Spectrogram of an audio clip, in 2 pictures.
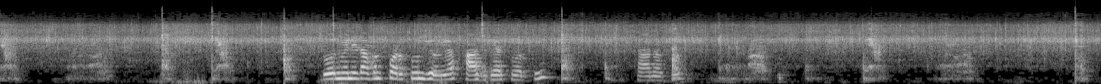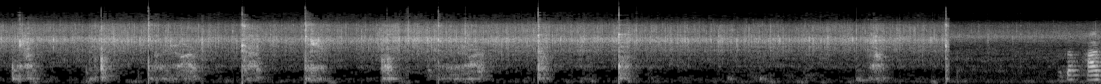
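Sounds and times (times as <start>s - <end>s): dough frying in hot oil: 0.0s - 22.0s
spatula striking pan: 1.6s - 3.2s, 4.7s - 9.7s, 10.7s - 17.5s.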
